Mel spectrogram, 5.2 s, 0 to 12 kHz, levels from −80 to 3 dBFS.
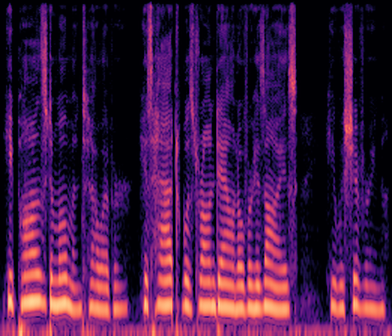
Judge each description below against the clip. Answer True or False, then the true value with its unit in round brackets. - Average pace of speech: True (185 wpm)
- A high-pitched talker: True (200 Hz)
